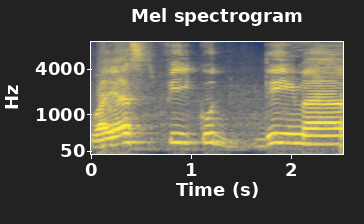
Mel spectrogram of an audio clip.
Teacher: کاف کو دال کے ساتھ ملاتے ہوئے سختی کے ساتھ پڑھیں گے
